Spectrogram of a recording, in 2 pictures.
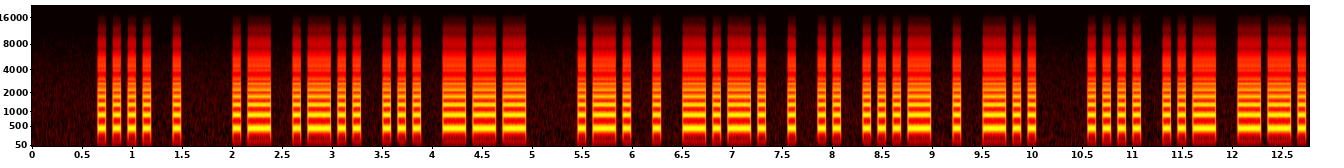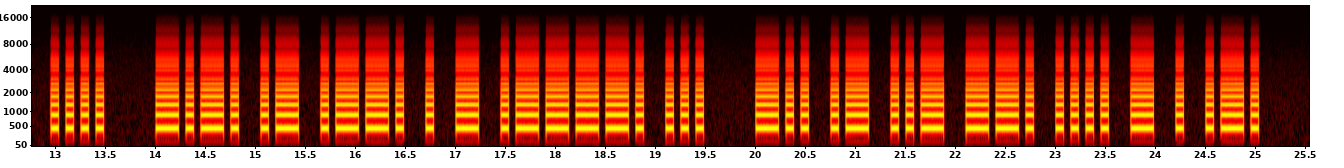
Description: Morse code, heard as electronic beeps, machine-sent, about 16 wpm, 440 Hz. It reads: HE ALSO RECEIVED HUGH CAPET'S DAUGHTER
